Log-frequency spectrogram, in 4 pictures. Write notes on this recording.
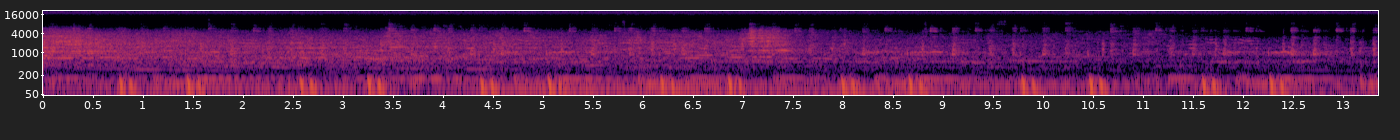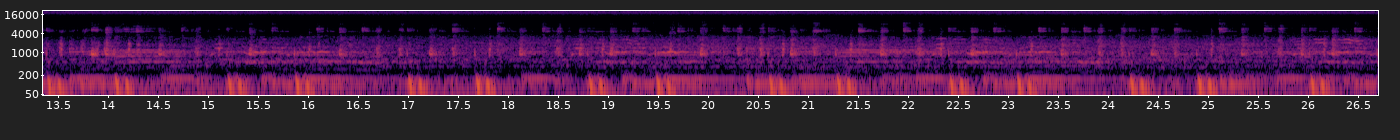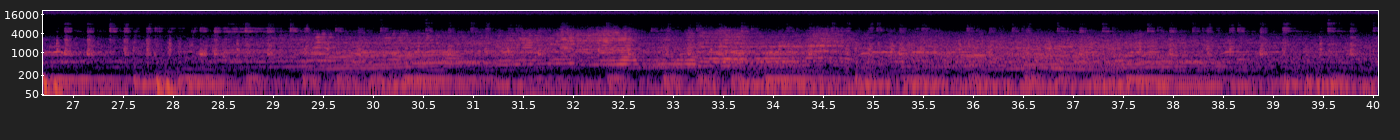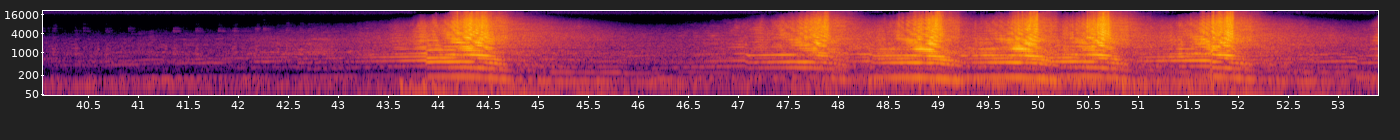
british motorcycle grand prix 2022 ... moto grand prix free practice three ... dpa 4060s on t bar on tripod to zoom f6 ... plus the disco ...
